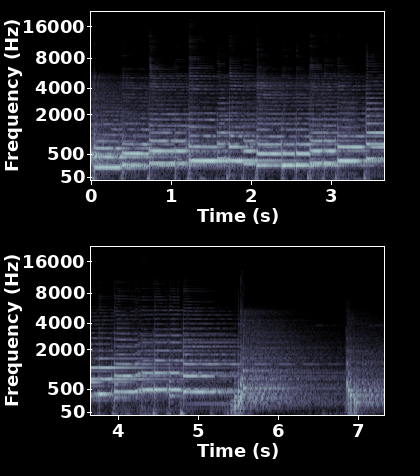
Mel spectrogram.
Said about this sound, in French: Et maintenant, avec cette fameuse réverb à ressort, où on entend vraiment ce son pas du tout naturel, ça donne ça.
